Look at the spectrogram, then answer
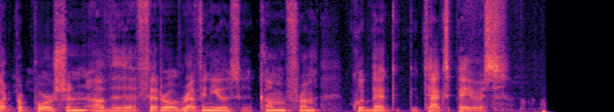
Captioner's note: speaking French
